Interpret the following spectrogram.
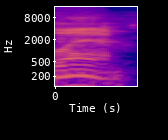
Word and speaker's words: lamb: And then he's the only bloke I've ever heard in my life who actually pronounces the B at the end of lamb.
